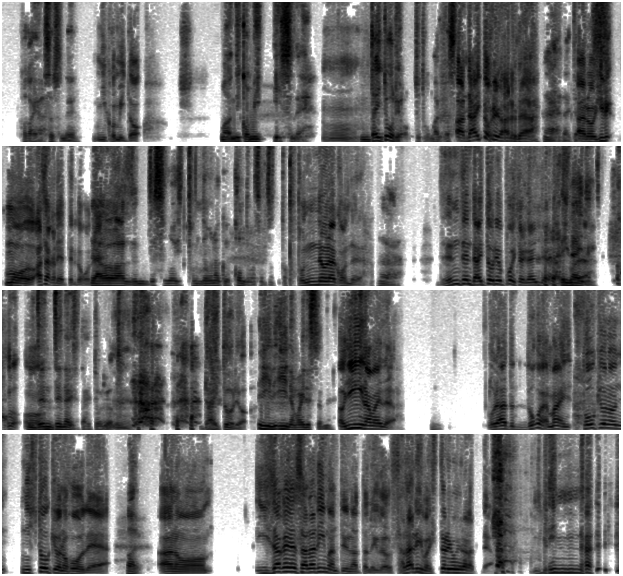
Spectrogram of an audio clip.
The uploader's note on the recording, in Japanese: ZOOMで収録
